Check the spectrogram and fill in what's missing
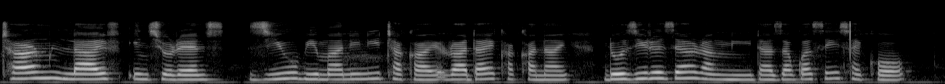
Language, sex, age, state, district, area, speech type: Bodo, female, 18-30, Assam, Chirang, rural, read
